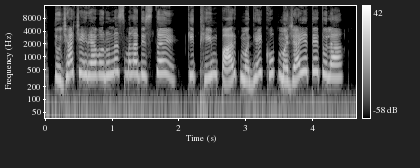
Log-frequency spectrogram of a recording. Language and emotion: Marathi, happy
